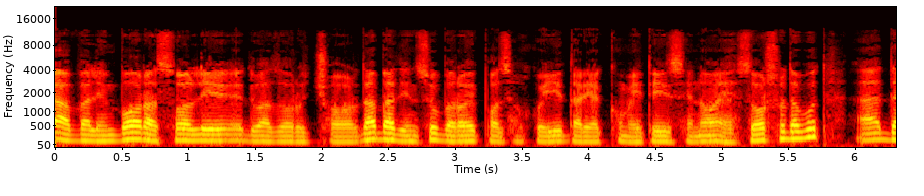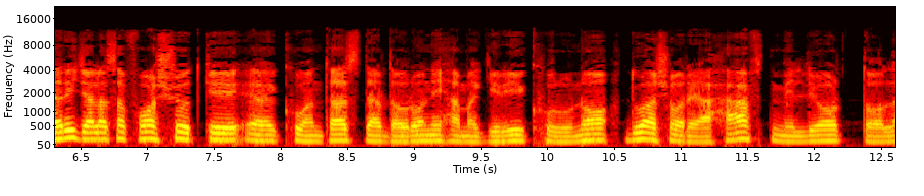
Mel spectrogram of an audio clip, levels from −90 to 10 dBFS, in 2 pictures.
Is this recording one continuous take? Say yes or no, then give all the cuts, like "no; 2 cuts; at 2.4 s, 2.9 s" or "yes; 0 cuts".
no; 2 cuts; at 5.8 s, 10.5 s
